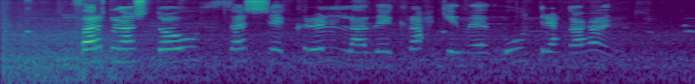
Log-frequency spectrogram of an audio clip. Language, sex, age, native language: Icelandic, female, 11, Icelandic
